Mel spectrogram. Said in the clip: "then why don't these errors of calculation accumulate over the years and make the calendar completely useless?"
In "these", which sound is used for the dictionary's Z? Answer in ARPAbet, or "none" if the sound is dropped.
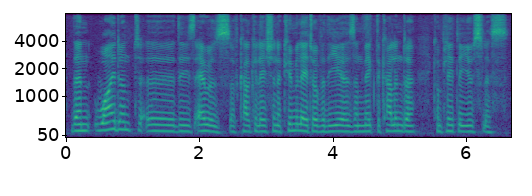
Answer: Z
